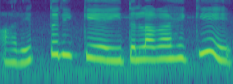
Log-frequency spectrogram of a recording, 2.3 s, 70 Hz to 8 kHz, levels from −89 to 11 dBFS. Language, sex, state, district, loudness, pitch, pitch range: Hindi, female, Bihar, Jamui, -15 LUFS, 285 Hz, 270-330 Hz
